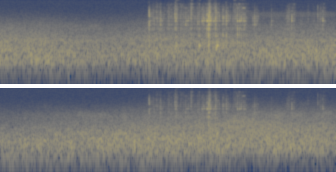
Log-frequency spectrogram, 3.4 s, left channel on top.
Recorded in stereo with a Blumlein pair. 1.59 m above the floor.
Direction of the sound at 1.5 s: 65° left.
